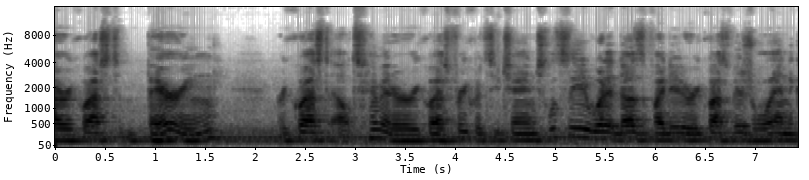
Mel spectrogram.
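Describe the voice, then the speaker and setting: A man giving casual hands-on commentary as a flight simulator guide, rambling and thinking aloud. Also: medium pitch. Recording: clearly noisy room background.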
